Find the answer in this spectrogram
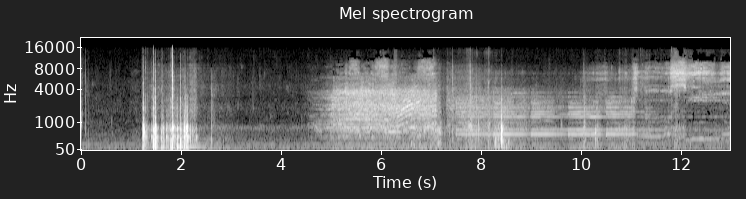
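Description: Loud knocks and handling noise about a second in, then after a pause a burst of crowd cheering with whistles about five seconds in, giving way to music with steady held notes.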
